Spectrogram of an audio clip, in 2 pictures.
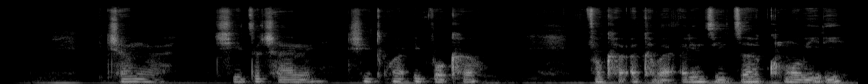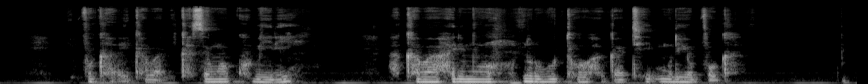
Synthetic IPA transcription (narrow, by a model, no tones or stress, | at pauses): it͡ʃaːmŋa | t͡ʃiːzat͡ʃaːne̞ | t͡ʃiːtkwaʔivokʰa | ivokʰaʔːkʰaβa̰ʔːɾinziːzakʰumuβiɾiː | vukʰa̰ikʰaβa̰ʔikʰḁsemwakʰuβiɾi | hakʰaβahaɾimŋo̞nuɾuβutʰo̞haɡatʰimuɾijo̞vukʰḁ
